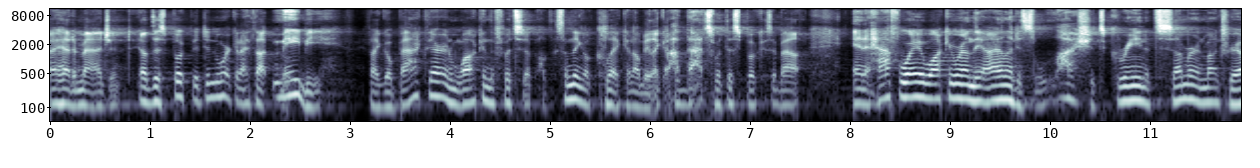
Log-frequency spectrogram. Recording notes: This was recorded live at the 2023 Printers Row Lit Fest in Chicago.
